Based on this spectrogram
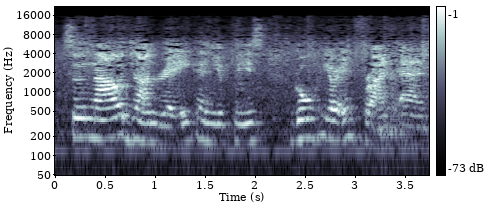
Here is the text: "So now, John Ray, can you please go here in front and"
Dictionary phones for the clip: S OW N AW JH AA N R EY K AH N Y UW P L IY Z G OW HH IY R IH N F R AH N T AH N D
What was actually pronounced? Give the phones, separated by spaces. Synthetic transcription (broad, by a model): S OW N AW JH AA N R EY K AH N Y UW P L IY S G OW HH IY R IH N F R AH N T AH N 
